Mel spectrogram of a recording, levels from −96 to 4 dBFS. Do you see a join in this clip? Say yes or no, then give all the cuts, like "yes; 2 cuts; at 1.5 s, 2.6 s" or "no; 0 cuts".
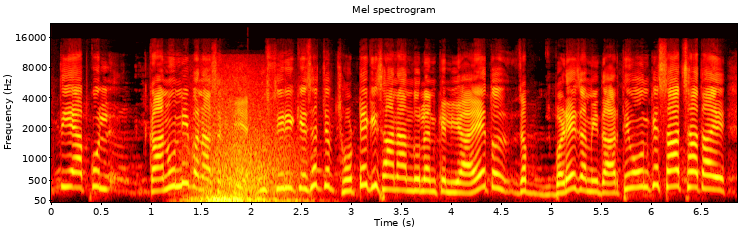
yes; 1 cut; at 2.0 s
